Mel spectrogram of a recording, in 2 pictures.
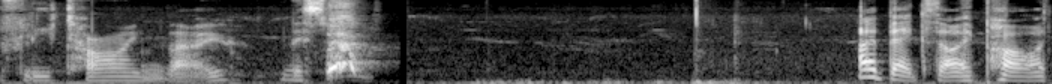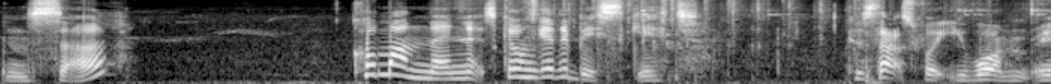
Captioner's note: bark!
